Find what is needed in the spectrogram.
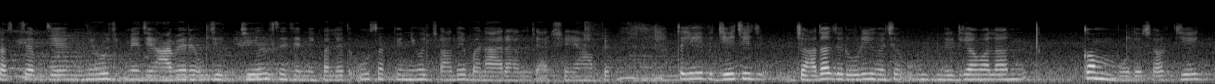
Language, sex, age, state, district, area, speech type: Maithili, female, 30-45, Bihar, Purnia, urban, spontaneous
